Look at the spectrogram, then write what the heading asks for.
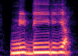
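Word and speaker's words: Cnidaria: लिखा जाता है सी से, लेकिन प्रोनाउंस करते हैं तो एन से करते हैं, निडीरिया।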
